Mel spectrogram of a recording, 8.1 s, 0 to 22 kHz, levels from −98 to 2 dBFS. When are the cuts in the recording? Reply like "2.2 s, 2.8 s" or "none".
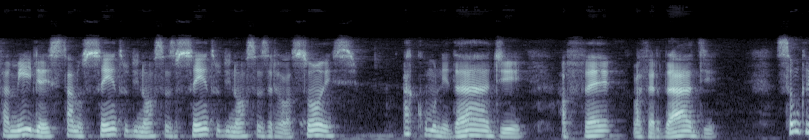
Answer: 1.7 s, 5.6 s, 6.2 s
